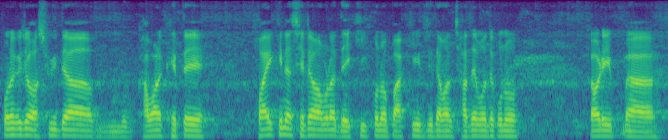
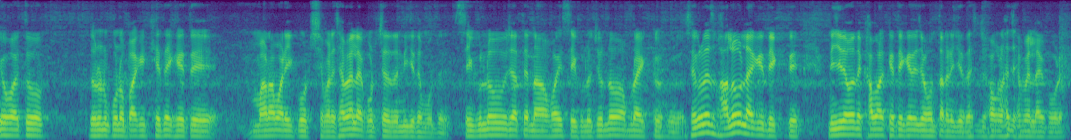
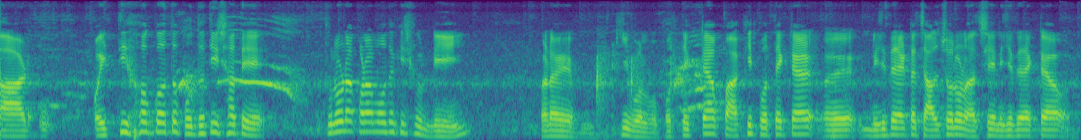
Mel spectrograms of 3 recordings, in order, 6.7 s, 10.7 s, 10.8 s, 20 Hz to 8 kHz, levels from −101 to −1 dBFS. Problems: constant background noise, background conversations at intervals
